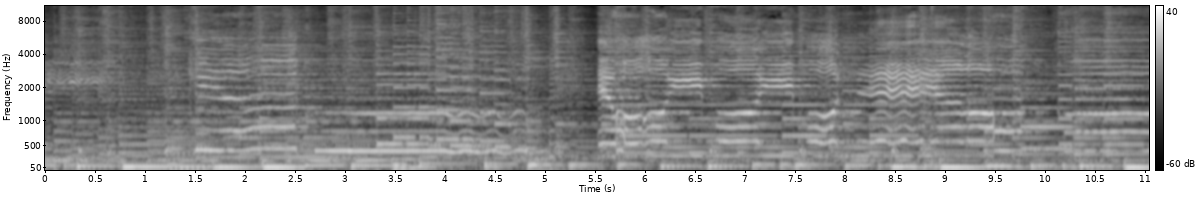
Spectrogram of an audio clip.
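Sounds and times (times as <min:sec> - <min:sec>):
guitars playing: 0:00.0 - 0:11.0
person singing: 0:00.0 - 0:11.0
steady low bass line: 0:00.0 - 0:11.0.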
